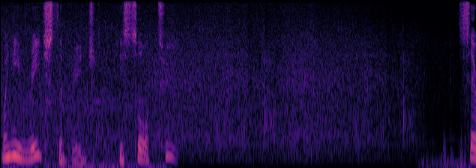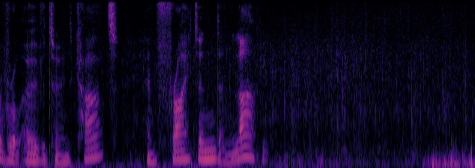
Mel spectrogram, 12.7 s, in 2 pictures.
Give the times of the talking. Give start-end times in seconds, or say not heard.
0.0-2.4, 6.1-9.9.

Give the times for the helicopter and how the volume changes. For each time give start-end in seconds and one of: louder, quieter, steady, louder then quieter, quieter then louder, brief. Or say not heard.
not heard.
